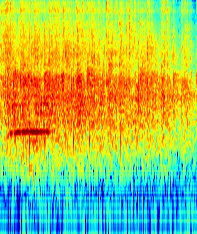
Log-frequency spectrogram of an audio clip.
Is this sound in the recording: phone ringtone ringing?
no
